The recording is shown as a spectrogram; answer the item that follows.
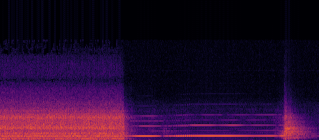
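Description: Distorted punk-rock band playing a dense wall of guitars and drums that cuts off abruptly about two and a half seconds in. A single held electric guitar note then rings on alone, wavering slightly, with a brief loud stab near the end.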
